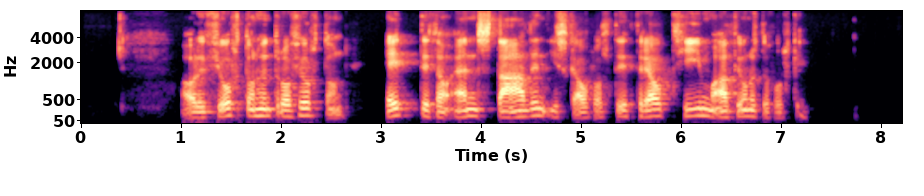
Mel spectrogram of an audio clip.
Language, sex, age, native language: Icelandic, male, 30-39, Icelandic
